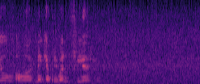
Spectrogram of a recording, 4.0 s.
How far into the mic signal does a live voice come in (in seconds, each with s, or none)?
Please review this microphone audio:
none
